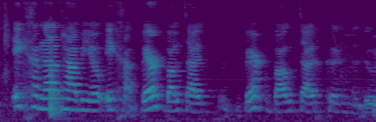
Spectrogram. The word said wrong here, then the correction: werktuigbouwkunde: Je kan het nog steeds niet normaal uitspreken. Het is werktuigbouwkunde.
